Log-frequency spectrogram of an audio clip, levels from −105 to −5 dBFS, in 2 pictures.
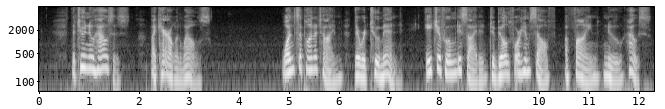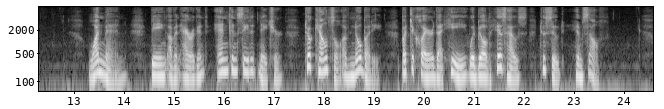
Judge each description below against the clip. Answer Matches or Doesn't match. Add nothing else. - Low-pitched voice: Matches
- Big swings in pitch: Matches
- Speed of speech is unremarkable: Doesn't match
